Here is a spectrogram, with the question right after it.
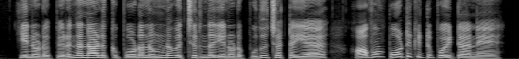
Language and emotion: Tamil, sad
